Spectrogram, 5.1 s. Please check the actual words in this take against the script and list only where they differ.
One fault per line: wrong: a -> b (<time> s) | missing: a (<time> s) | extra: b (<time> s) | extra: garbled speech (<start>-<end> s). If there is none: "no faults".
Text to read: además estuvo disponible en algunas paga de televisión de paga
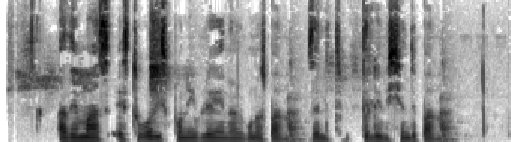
no faults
